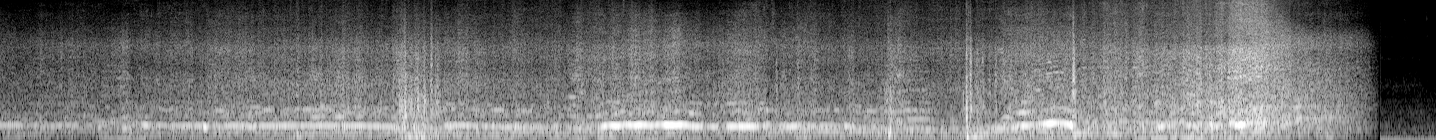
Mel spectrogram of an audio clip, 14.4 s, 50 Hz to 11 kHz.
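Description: John Deere 325G compact track loader's diesel engine working, its pitch rising and falling with occasional clanks, then fading out just before the end.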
